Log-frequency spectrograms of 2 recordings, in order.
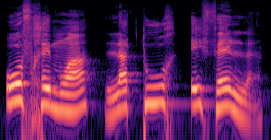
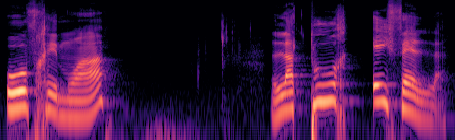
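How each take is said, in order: First: The sentence is said at a normal speed. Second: The sentence is said at a slower speed.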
